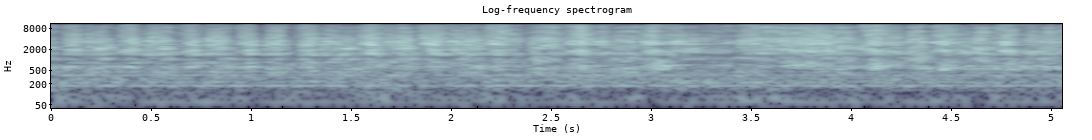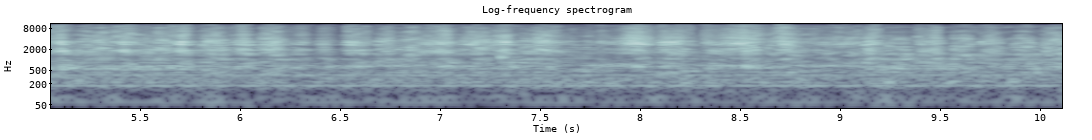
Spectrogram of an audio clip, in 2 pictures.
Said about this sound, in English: So I'm just stirring with a wire whisk. And I'm going to start adding my white sugar, the 100 grams. So I'm just holding the plate and I'm letting some drop while I'm stirring.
